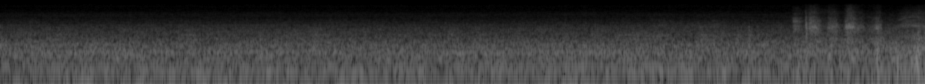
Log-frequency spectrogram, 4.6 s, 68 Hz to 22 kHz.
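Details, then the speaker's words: Loud, steady airy fan whoosh over faint hum during boot of a free Compaq desktop, normal; fans quiet down after boot, hard drives (health 40–50%) noisy and audible. "once it boots up fans quiet down but you might be able to hear the hard drive spinning away so not the quickest boot up time in the world"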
